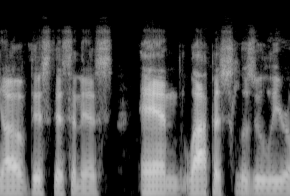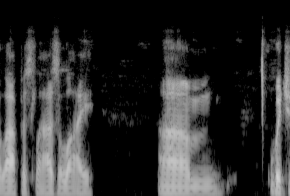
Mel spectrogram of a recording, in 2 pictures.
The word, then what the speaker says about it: lapis lazuli: is lapis lazuli.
